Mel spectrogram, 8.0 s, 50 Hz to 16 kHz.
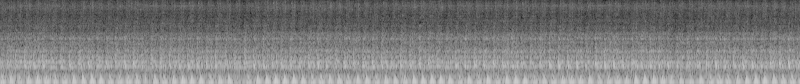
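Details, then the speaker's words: Motorcycle after three hours of riding and idle adjustment, parked at just under 1500 rpm: engine now holds a fast, steady idle near 2000 rpm with even beat and no dip; idle set too high, cause unresolved. "came back and then what did you guys see you saw it idling high hitting close to 2 000."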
